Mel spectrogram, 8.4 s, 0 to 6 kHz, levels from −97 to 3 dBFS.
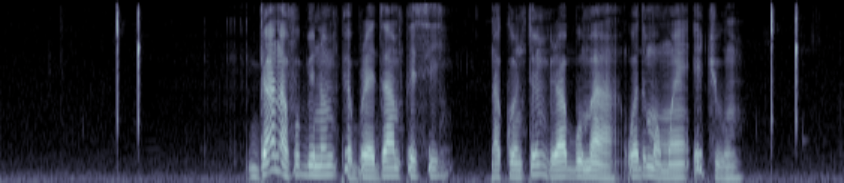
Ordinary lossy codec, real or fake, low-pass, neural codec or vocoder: none; real; 5.4 kHz; none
